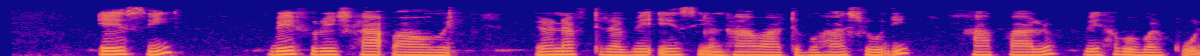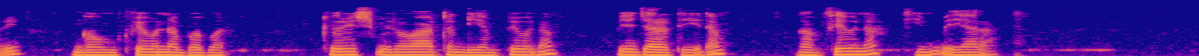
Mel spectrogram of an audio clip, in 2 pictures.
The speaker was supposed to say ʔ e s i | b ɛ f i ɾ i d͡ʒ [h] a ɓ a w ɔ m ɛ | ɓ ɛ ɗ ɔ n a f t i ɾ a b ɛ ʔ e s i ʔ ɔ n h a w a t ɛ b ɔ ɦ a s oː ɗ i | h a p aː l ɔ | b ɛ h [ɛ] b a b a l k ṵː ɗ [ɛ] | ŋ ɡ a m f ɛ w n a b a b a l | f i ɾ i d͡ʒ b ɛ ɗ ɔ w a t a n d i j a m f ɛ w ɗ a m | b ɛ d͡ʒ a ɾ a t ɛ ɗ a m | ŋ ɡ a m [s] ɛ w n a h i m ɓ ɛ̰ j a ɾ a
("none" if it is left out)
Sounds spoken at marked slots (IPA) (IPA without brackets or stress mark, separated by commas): h, a, ɛ, f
